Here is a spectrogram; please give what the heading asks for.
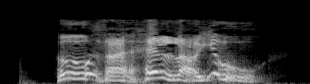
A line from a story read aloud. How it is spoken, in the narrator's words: she bellowed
